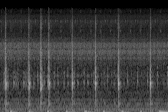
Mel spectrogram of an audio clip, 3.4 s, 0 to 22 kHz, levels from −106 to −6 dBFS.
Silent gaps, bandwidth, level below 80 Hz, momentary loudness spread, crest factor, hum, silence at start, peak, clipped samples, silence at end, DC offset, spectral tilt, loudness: none; 16 kHz; -66 dBFS; 5 LU; 22 dB; none; 0 s; -28 dBFS; under 0.1%; 0 s; under 0.1%; -1.5 dB/octave; -49 LUFS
